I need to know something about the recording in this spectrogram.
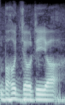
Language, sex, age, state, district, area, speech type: Maithili, male, 30-45, Bihar, Madhepura, urban, spontaneous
